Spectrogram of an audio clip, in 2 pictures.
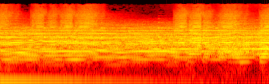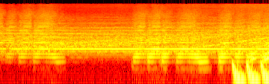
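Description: Electronic dubstep music in a build-up: synth chords with the bass pulled out, a rising synth sweep climbing through the second half as the loudness grows, and heavy bass hits returning near the end.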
